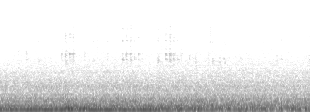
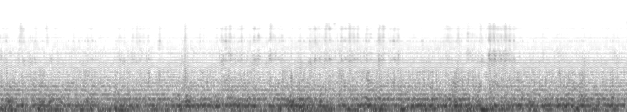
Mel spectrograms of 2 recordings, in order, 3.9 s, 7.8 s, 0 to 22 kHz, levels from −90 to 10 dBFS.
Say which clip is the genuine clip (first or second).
first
